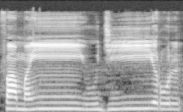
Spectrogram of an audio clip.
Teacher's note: نون کے بعد یا ہے ادغام ہے نون ساکن کے بعد تو ادھر بھی غنہ کریں گے اور را کو موٹا پڑھیں گے، کافرین من عذاب علیم۔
